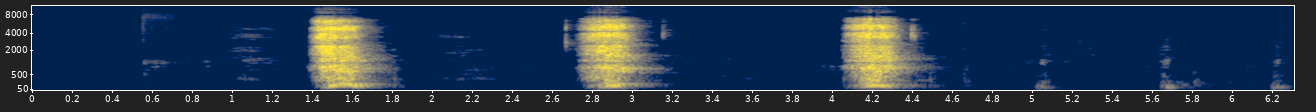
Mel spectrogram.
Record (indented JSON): {
  "exhalation_length": "6.3 s",
  "exhalation_amplitude": 31880,
  "exhalation_signal_mean_std_ratio": 0.28,
  "survey_phase": "beta (2021-08-13 to 2022-03-07)",
  "age": "45-64",
  "gender": "Male",
  "wearing_mask": "No",
  "symptom_cough_any": true,
  "symptom_runny_or_blocked_nose": true,
  "symptom_shortness_of_breath": true,
  "symptom_sore_throat": true,
  "symptom_abdominal_pain": true,
  "symptom_diarrhoea": true,
  "symptom_fatigue": true,
  "symptom_fever_high_temperature": true,
  "symptom_headache": true,
  "symptom_onset": "12 days",
  "smoker_status": "Current smoker (1 to 10 cigarettes per day)",
  "respiratory_condition_asthma": true,
  "respiratory_condition_other": true,
  "recruitment_source": "REACT",
  "submission_delay": "2 days",
  "covid_test_result": "Negative",
  "covid_test_method": "RT-qPCR",
  "influenza_a_test_result": "Negative",
  "influenza_b_test_result": "Negative"
}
